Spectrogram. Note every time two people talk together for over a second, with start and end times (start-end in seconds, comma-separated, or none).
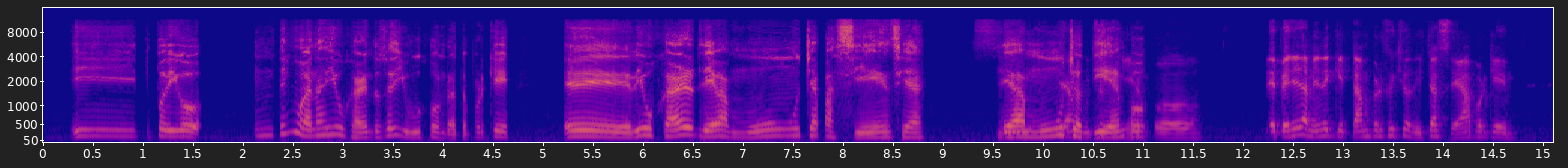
9.5-11.0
